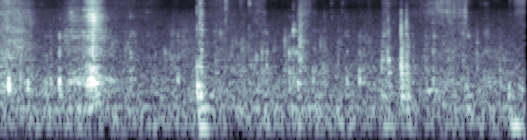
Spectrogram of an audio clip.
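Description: A person chewing a mouthful of dense, chewy pretzel-crust pizza, making faint mouth smacks and wet clicks about once a second.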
